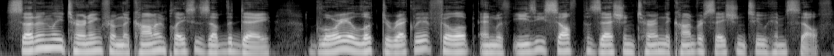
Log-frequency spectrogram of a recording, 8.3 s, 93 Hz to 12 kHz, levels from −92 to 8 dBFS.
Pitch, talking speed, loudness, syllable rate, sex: 135 Hz, 165 wpm, -18 LUFS, 5.5 syllables/s, male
